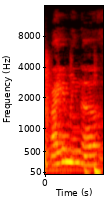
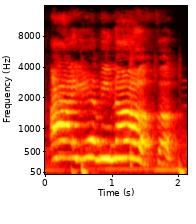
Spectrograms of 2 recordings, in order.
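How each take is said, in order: First: It is said quietly and timidly. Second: It is yelled loudly and boldly. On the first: The speaker lacks confidence. The speaker calls it wrong. "with your head down" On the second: The speaker is confident and means it. The speaker calls it right. "You gotta yell that out sometimes"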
